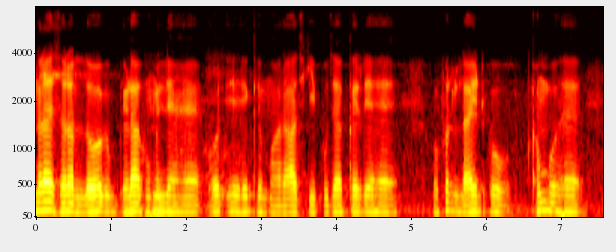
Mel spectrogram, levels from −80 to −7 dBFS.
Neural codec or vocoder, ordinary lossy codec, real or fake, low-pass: vocoder, 22.05 kHz, 80 mel bands, Vocos; none; fake; 7.2 kHz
